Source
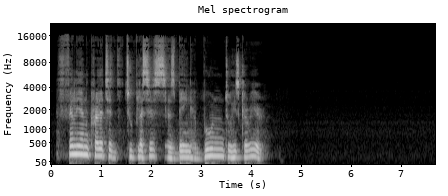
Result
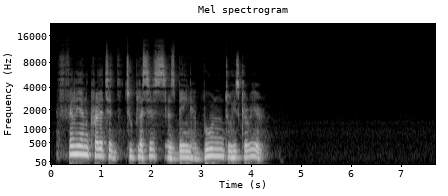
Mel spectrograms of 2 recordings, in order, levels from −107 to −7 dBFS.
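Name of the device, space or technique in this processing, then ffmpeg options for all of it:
through cloth: -af "lowpass=7100,highshelf=frequency=2200:gain=-14"

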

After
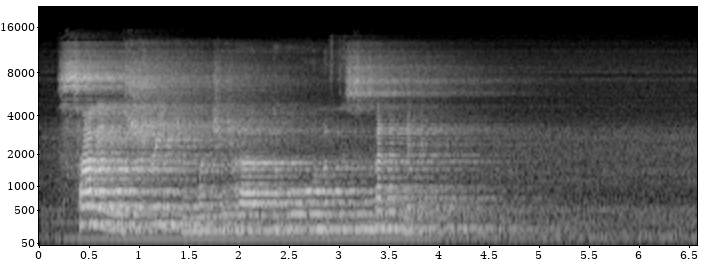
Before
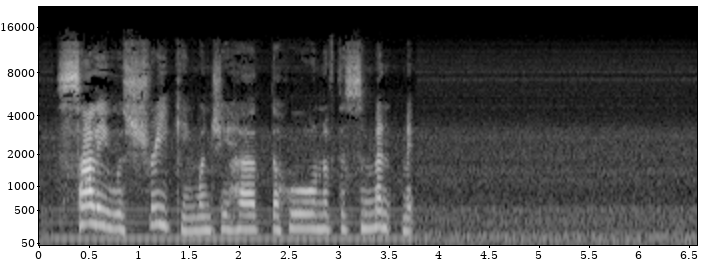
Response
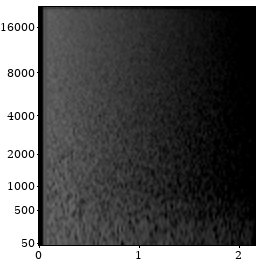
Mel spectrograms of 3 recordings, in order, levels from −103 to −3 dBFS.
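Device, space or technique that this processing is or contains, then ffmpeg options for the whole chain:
PA in a hall: -filter_complex "[0:a]highpass=150,equalizer=frequency=2600:width_type=o:width=2.2:gain=3.5,aecho=1:1:127:0.473[link_01];[1:a]atrim=start_sample=2205[link_02];[link_01][link_02]afir=irnorm=-1:irlink=0,volume=1dB"

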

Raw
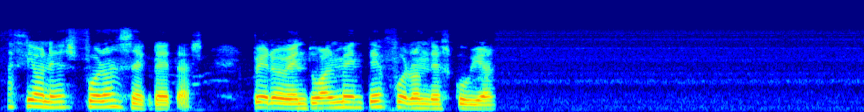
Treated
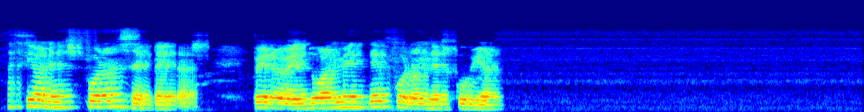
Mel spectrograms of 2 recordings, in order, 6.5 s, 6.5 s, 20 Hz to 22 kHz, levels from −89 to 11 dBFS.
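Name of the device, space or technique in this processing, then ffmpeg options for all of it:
slapback doubling: -filter_complex "[0:a]asplit=3[link_01][link_02][link_03];[link_02]adelay=21,volume=-5dB[link_04];[link_03]adelay=62,volume=-5dB[link_05];[link_01][link_04][link_05]amix=inputs=3:normalize=0,volume=-1dB"

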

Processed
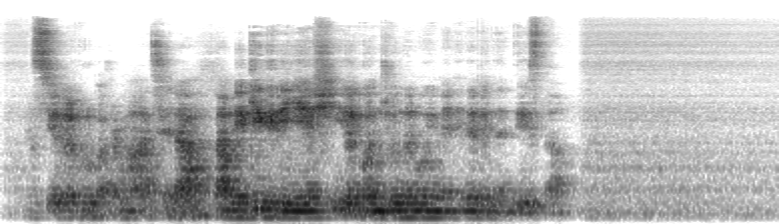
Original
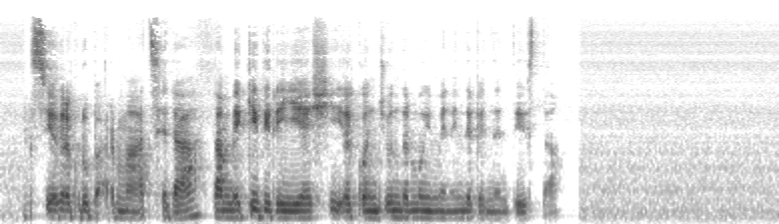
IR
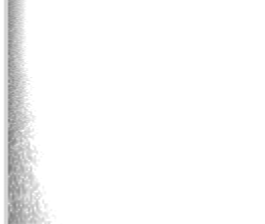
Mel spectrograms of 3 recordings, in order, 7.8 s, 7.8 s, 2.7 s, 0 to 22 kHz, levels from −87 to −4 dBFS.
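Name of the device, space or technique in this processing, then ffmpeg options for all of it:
far laptop microphone: -filter_complex "[1:a]atrim=start_sample=2205[link_01];[0:a][link_01]afir=irnorm=-1:irlink=0,highpass=frequency=130:width=0.5412,highpass=frequency=130:width=1.3066,dynaudnorm=framelen=350:gausssize=9:maxgain=7dB,asettb=1/sr,asplit=3[link_02][link_03][link_04];[link_02]atrim=end=0.854[link_05];[link_03]atrim=start=0.85:end=2.47,asetpts=PTS-STARTPTS,afade=type=in:duration=0.004:curve=qsin,afade=type=out:start_time=1.616:duration=0.004:curve=qsin,lowpass=6700[link_06];[link_04]atrim=start=2.466[link_07];[link_05][link_06]acrossfade=duration=0.004:curve1=hsin:curve2=qsin[link_08];[link_08][link_07]acrossfade=duration=0.004:curve1=qsin:curve2=hsin,volume=3dB"

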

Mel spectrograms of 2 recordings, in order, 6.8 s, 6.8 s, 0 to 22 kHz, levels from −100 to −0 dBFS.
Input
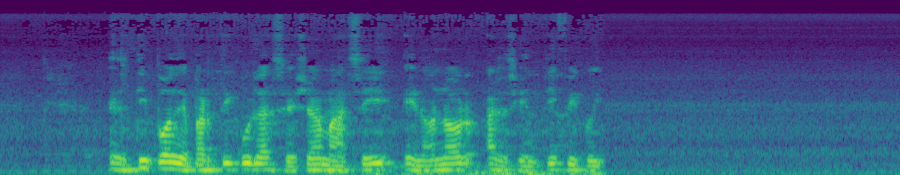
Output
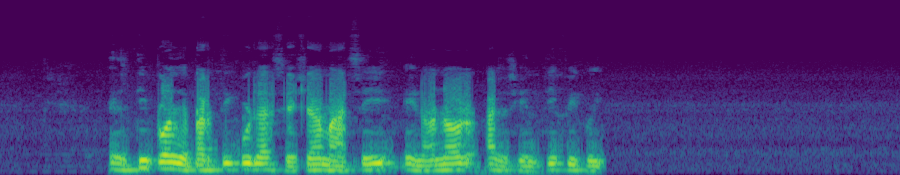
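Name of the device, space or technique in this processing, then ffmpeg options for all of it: over-cleaned archive recording: -filter_complex "[0:a]highpass=160,lowpass=5000,afwtdn=0.0398,asettb=1/sr,asplit=3[link_01][link_02][link_03];[link_01]atrim=end=3.014[link_04];[link_02]atrim=start=3.01:end=4.05,asetpts=PTS-STARTPTS,afade=type=in:duration=0.004:curve=qsin,afade=type=out:start_time=1.036:duration=0.004:curve=qsin,lowpass=frequency=5000:width=0.5412,lowpass=frequency=5000:width=1.3066[link_05];[link_03]atrim=start=4.046[link_06];[link_04][link_05]acrossfade=duration=0.004:curve1=hsin:curve2=qsin[link_07];[link_07][link_06]acrossfade=duration=0.004:curve1=qsin:curve2=hsin,volume=1dB"

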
